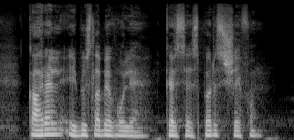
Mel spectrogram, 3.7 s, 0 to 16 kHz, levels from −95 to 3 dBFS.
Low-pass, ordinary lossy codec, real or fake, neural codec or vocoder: 14.4 kHz; none; fake; vocoder, 44.1 kHz, 128 mel bands, Pupu-Vocoder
